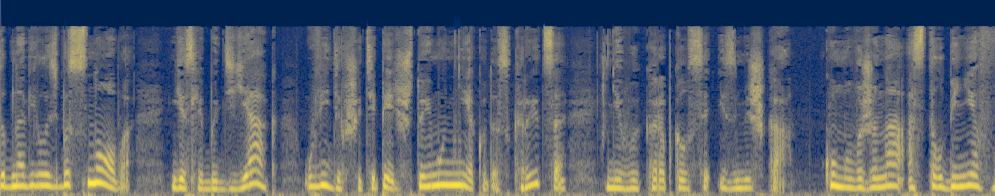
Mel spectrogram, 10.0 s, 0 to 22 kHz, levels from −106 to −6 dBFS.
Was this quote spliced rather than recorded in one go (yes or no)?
no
